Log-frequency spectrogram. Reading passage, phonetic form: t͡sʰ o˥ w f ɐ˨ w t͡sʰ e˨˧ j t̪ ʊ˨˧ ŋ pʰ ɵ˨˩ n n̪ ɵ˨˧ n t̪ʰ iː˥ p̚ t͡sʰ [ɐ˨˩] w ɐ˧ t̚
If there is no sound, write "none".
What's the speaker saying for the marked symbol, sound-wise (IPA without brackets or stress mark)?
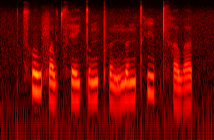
ɐ˨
